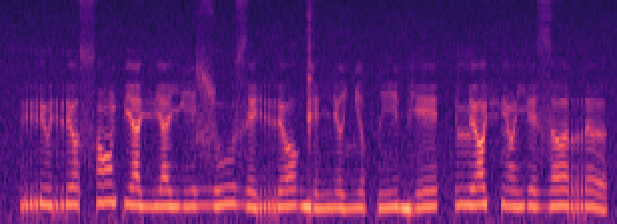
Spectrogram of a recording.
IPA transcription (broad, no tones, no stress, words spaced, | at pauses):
rʲurʲɔsɔ̃pʲa vʲajiɮuzɪ rʲɔɡɪ nʲɔʎəpibʲe | lʲɒfʲɔ̃ jɪzʌrə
